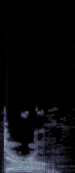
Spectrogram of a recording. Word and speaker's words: Durham: at one euronga Street Durham how do you spell Durham d-u-r-h-a-m of course I should know that but it's just one of those names that sounds quite different from the way you spell it it is confusing I've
